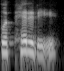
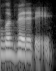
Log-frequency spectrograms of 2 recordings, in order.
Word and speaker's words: lividity: Another thing John Pryor kept saying during one of his cross-examinations was lapidity instead of lividity, which he's been pronouncing things wrong.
